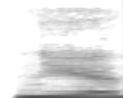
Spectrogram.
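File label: "nian", Putonghua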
